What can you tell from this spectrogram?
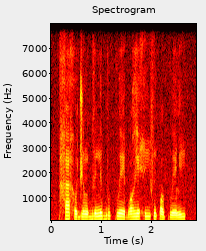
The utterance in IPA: ha˦ho˨d͡ʒɔ̃˧ ɡ͡bɨ˧nɨ˦bu˦ kʷeː˦˨bɔ˦ ɣe˦hiː˦fĩ˦ pɔ˧ kʷeː˨li˦

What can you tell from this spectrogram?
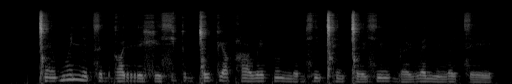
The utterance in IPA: ǀɛ̃u̯bũi̯ nʲɛ̃t͡sɘbɡɒ rʲə xʲɘsʲɘkɘb ǀukʲɔy̯qʰəu̯ wekũ ŋɘbsʲɛ̃ǀʰẽ ǀɘy̯sʲũi̯ bɜy̯wɛ nʲũwəi̯ t͡se

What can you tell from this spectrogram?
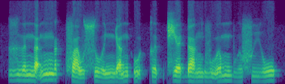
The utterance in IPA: ɣɨ˧ə̯na̰˧˥nŋa˦˥k̚fa˧˩w su˧˩ə̯ɲa̰˧˥n ʔṵ˧˨ə̯kə˨˩t̚t͡ɕɛ˧ ɗa˧ŋvṵ˧˥ə̯ mṳ˨˩ə̯fi˨˦w

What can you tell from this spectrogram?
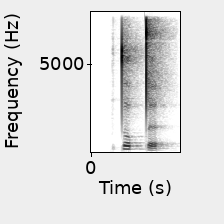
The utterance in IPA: t̪o˦p̚t̪ə˨˦

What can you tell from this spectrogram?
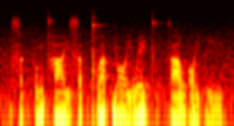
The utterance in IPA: sɐ˨k̚ fʊ˧ŋt̪ʰaː˨j sɐ˧t̚kʷʰaː˥t̚ jɔː˨˥j we˨˧jt̪ʰʊ˧k̚saː˧ wɔː˨˥jpiː˨˩

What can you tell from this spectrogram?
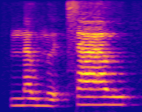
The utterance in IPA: n̪ɐ˧wmɵ˨t̚ saː˥w

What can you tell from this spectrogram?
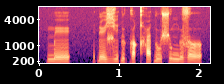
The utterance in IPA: me | ɗe ʑiɗɯkɤqʰe ɗuʃuŋɯ zɤ

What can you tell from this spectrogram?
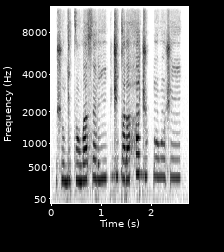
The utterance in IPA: ʃũ˨ɡi˨tɔ̃˨wa˨˦ sɛ̃˦˨ ɾi˧ | d͡ʒi˦ɡa˧ɾa˦ ha˦d͡ʒu˧k͡pũ˧wũ˧ ʃĩ˦

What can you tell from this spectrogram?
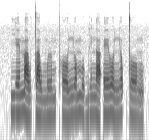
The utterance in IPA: je˧˥ma˩˧w t̪a˩wmɯː˩˧m pʰoː˩˧ɲo˧˥ mu˧˩ bi˧na˩˧ ʔeː˧˥ʋo˩ɲɤː˥˨p̚ t̪o˧˩ŋ

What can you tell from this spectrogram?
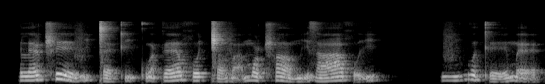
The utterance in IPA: lɛ˧˥ ʈ͡ʂʰeː˥˨vḭ˥˨ǀɛ˨˩˦ kʼḭ˧˥ kʷʼa̰˥˨kɛː˧˥χʷe˧˥ ǁɐ˨˩˦va̰˨˩˦mɔ˥˨ʈ͡ʂʰɐː˥˨ mḭ˧˥zaː˧˥χʷḭ˧˥ | vi˧˥ɡʷe˥˨kʼeː˨˩˦mɛ̰˥˨

